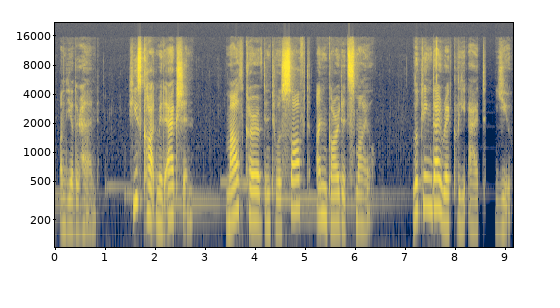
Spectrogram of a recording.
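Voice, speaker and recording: A woman reads scripted fiction as a podfic narrator. Her voice is mellow and relaxed, sitting at a middle pitch. Faint music plays behind her. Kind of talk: scripted story narration in second person. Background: soft background music.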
